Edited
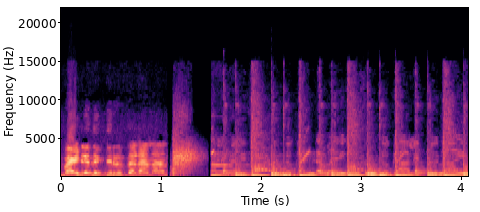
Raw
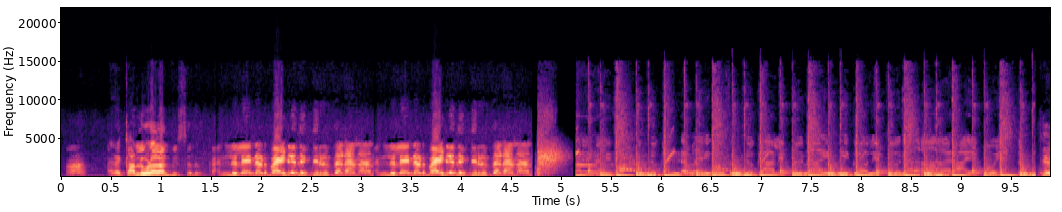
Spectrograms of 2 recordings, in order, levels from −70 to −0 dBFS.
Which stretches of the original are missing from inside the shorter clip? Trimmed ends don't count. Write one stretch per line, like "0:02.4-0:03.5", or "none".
0:03.1-0:04.7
